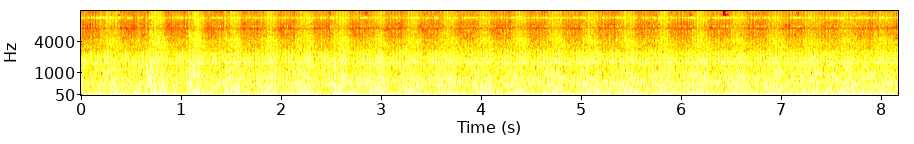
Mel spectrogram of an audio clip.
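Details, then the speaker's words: 4640 tractor diesel with a newly installed exhaust elbow and muffler idles evenly with a steady low throb and regular exhaust pulses, no leak puffing or rasp; normal idle. "I'll probably get us an extension, but let's see what it sounds like with a new muffler on it."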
